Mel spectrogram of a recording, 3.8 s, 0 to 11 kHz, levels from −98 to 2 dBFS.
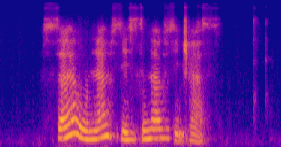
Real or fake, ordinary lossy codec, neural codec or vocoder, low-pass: fake; Opus, 16 kbps; codec, 16 kHz, 2 kbps, FreqCodec, smaller model; 7.2 kHz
